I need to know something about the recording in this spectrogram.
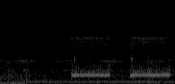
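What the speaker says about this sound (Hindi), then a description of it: "एक मिनट, मैं एक फोन कर लेता हूँ।" Telephone number being dialed: two steady push-button tones, each lasting under half a second with a short gap between them, heard close and clear over a faint low hum.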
